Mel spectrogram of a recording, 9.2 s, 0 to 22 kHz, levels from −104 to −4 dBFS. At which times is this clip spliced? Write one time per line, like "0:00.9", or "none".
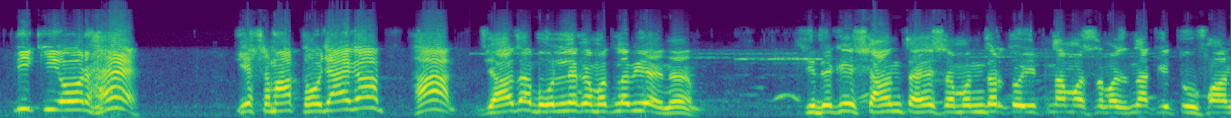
0:03.5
